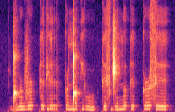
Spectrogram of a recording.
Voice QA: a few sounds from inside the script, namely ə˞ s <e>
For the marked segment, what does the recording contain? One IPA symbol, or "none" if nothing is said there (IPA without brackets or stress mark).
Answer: e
